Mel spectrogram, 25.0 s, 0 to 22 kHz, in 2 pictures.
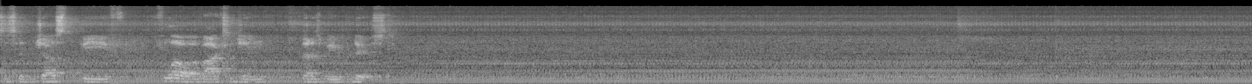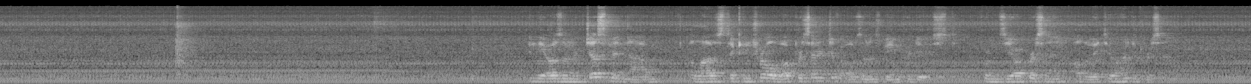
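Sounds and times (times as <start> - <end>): air compressor humming: 0.0 - 25.0
sharp click: 14.2 - 14.5.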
